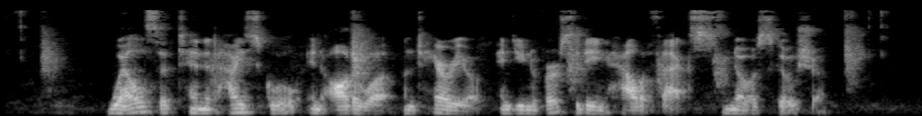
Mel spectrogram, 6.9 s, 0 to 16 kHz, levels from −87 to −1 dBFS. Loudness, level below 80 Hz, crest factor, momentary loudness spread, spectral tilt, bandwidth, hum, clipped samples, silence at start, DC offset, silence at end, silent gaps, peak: -27 LUFS; -70 dBFS; 22 dB; 16 LU; -4 dB/octave; 11.5 kHz; none; under 0.1%; 0.3 s; under 0.1%; 0.45 s; none; -6 dBFS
